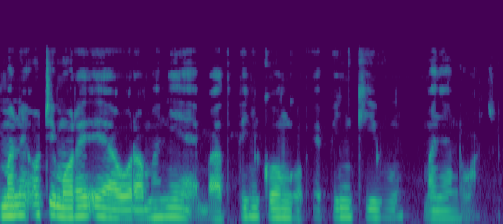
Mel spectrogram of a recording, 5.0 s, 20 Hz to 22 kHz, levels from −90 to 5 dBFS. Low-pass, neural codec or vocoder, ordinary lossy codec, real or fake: 9.9 kHz; none; none; real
